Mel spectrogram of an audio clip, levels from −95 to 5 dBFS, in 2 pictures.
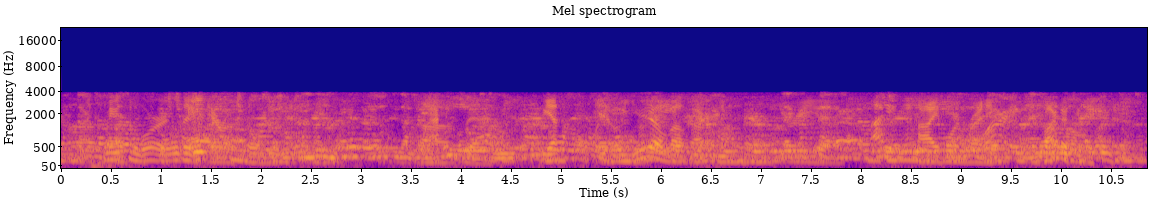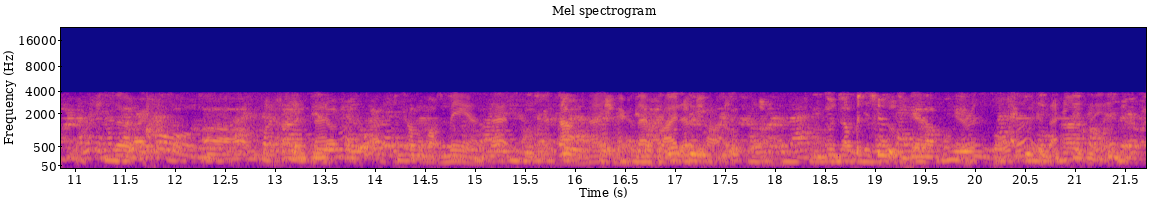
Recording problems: echo of what is said; strong; throughout; 500 ms later, 7 dB below the speech
high frequencies cut off; severe; nothing above 4 kHz
chatter from many people; very loud; throughout; 3 dB above the speech
hiss; noticeable; throughout; 20 dB below the speech

